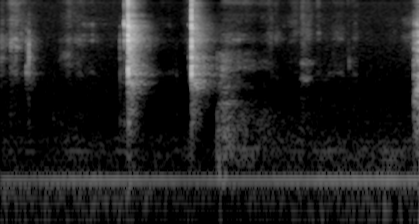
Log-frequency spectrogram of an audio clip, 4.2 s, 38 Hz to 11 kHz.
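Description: Two sharp clicks about half a second apart, with a few lighter ticks before them, from an AK-pattern rifle (a Century Arms RAS47) being handled with its top cover off.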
